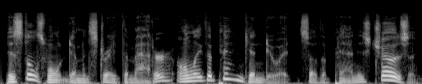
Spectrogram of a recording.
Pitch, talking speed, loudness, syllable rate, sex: 120 Hz, 225 wpm, -18 LUFS, 5.7 syllables/s, male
